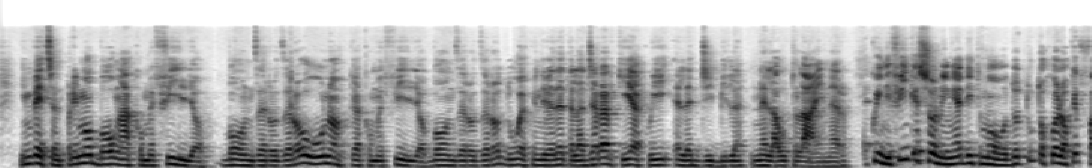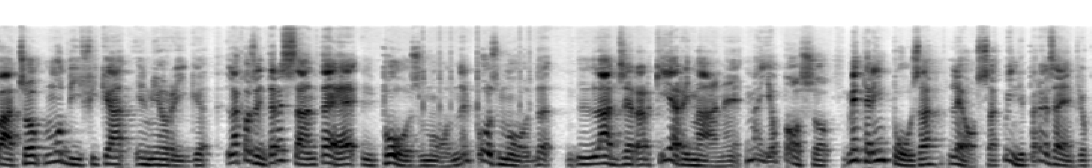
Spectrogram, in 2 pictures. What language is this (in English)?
Italian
